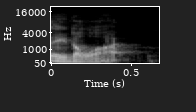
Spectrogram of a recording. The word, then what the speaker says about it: Adelot: Adelot on, or 80, is it Adelot? How you pronounce it? I see James tweets all the time. What is it, Rick? It's ate a lot. Ate a lot. Okay. Ate a lot.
